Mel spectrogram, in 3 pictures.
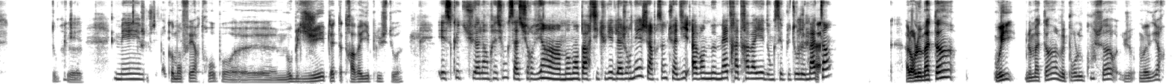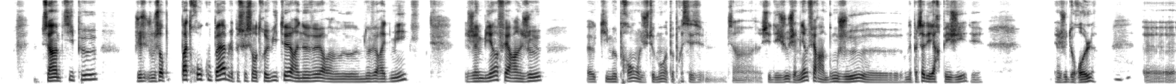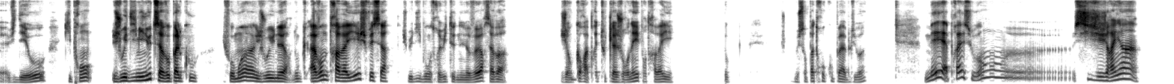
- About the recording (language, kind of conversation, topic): French, advice, Pourquoi est-ce que je me sens coupable de prendre du temps pour moi ?
- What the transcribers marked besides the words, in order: tapping; other background noise; stressed: "matin"; stressed: "rôle"; drawn out: "heu"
